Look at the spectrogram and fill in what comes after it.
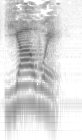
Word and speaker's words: Yahweh: In the first instance, in the first verse, the first O Lord is the Hebrew word we pronounce Yahweh.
